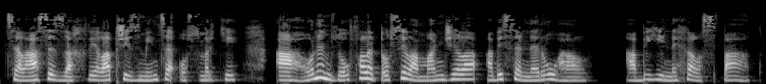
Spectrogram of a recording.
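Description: Dramatic woman reading a fairy tale. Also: medium pitch. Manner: rhythmic, dramatic delivery with soft drops. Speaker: storyteller.

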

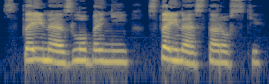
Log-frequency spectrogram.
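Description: A woman's voice: fairly high pitch, steady tone, close to an everyday voice. A woman voicing a sad, weary shingle-maker's wife in a storybook reading, sighing and mournful.

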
